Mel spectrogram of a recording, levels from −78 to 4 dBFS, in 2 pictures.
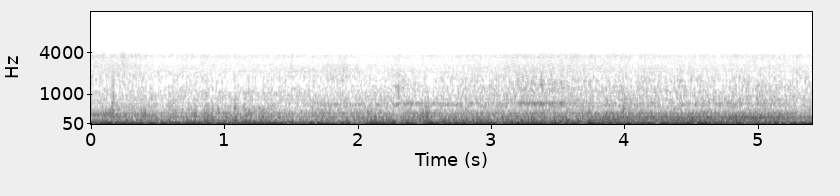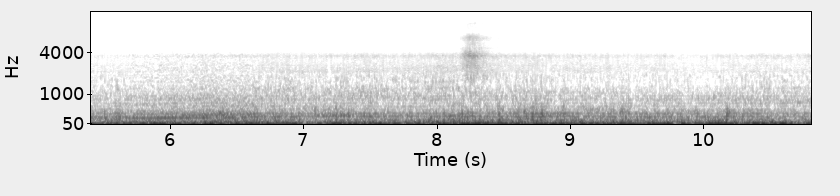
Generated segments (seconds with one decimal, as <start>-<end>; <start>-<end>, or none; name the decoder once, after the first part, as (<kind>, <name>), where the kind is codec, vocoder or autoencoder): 0.0-5.7 (vocoder, BigVGAN v2); 6.6-10.8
